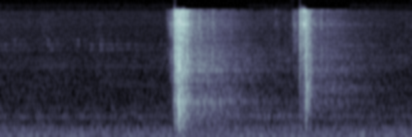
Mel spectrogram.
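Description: Two sharp metallic clicks about a second apart, the first louder, as a chrome mechanical device is handled, over a low steady hum.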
